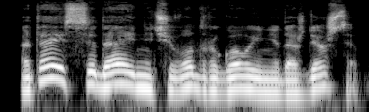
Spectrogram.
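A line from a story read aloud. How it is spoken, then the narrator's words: Grumble. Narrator (Russian): буркнул Перин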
